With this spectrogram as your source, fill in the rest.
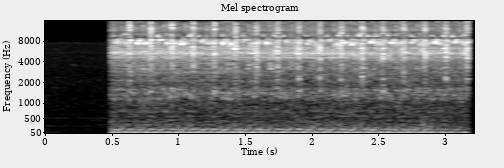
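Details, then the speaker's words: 1987 GM 350 TBI 5.7L V8 in a 1982 Jeep CJ-7, just restarted after distributor reinstall with timing not yet set, idles with a quick light ticking over the rumble from a leaking exhaust manifold gasket. "And I got a uh I got an exhaust manifold gasket needs to be replaced on there. So, you can hear that clicking."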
